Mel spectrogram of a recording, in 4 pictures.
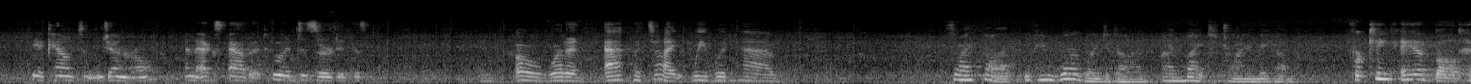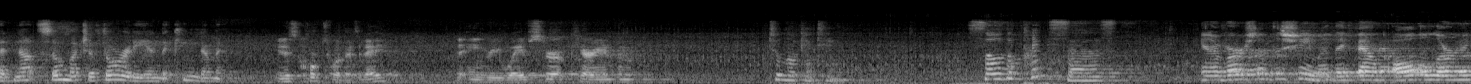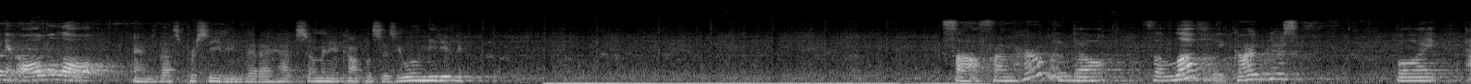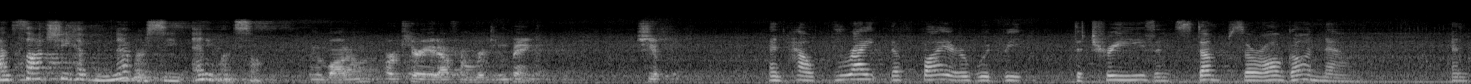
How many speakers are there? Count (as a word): nine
